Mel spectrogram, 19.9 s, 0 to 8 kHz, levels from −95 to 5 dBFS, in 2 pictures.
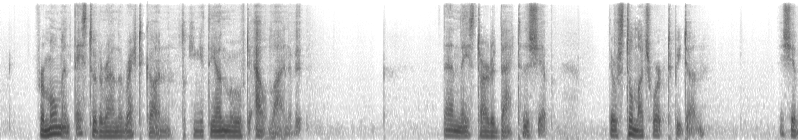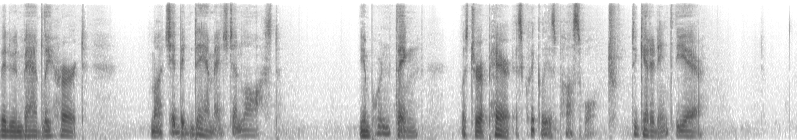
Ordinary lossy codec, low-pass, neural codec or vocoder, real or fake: AAC, 48 kbps; 7.2 kHz; codec, 16 kHz, 0.5 kbps, X-Codec, HuBERT features, trained on LibriSpeech; fake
